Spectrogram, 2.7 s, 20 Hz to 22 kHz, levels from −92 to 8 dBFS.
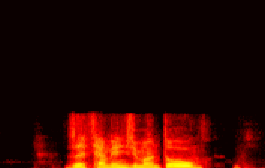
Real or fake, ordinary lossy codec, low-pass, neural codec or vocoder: fake; AAC, 32 kbps; 7.2 kHz; codec, 16 kHz in and 24 kHz out, 0.6 kbps, FocalCodec, streaming, 4096 codes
